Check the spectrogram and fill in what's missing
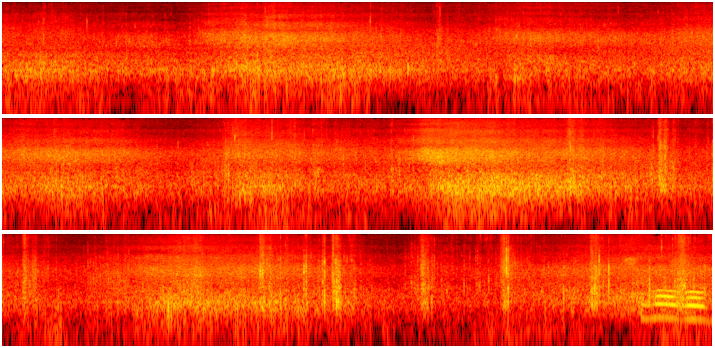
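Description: Sea waves wash onto the shore at Walney, Barrow-in-Furness, as a steady surging rush that swells and recedes in slow cycles, with footsteps and occasional talk over it.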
